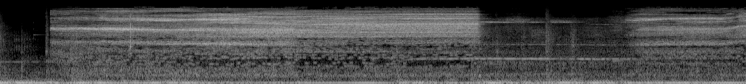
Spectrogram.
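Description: A harsh, sustained screech like an owl's shriek rings out loudly over a low rumbling drone, breaks off briefly near the end, then returns. No one speaks.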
